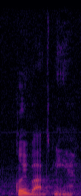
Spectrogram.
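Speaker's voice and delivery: hushed throwaway whisper; whispered aside. Real, not acted. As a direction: drop to a breathy whisper. Muttered aside after embarrassing report.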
